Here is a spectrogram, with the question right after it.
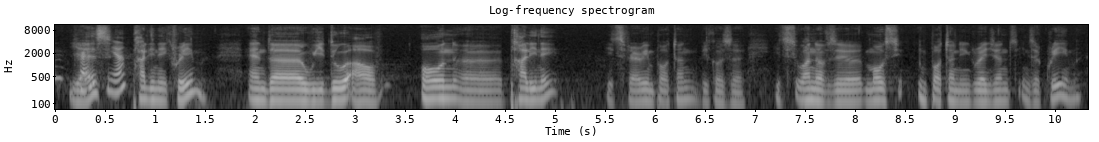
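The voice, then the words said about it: French accent. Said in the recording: “what a lovely accent you have... the French tones”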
